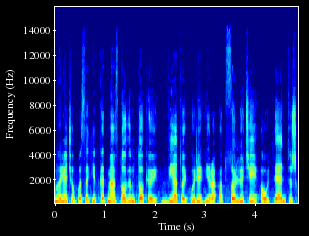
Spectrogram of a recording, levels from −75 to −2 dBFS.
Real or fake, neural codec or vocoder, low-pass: fake; autoencoder, 48 kHz, 32 numbers a frame, DAC-VAE, trained on Japanese speech; 14.4 kHz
